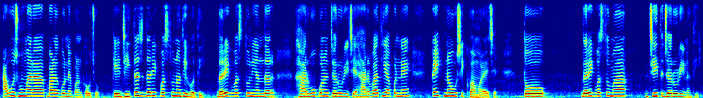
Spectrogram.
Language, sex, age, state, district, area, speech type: Gujarati, female, 30-45, Gujarat, Surat, urban, spontaneous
